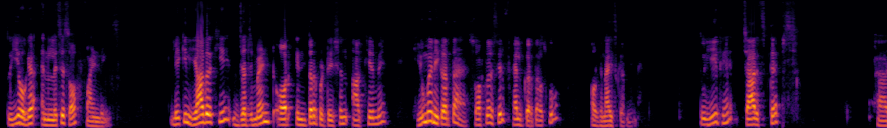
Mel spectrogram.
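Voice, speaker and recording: Man giving an exam-prep lecture, lo-fi. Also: on the high side. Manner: explains in Hindi mixed with English terms, repeats key points. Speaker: psychology tutor. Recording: dull, lo-fi sound.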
